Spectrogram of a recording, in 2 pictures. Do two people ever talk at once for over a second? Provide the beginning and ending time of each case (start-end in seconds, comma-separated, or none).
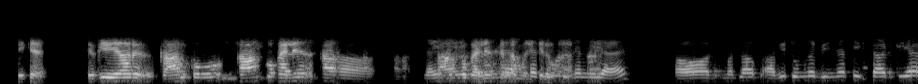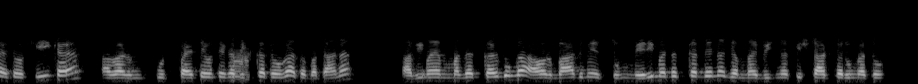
4.3-6.0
